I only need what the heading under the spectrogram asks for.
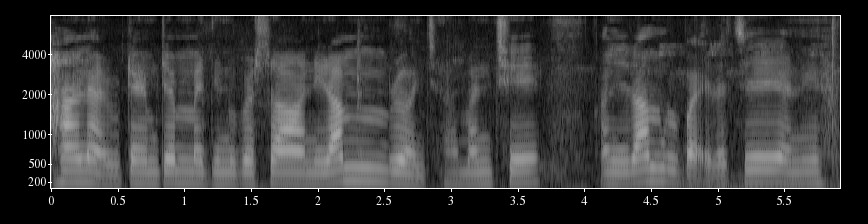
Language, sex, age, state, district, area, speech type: Nepali, female, 18-30, West Bengal, Alipurduar, urban, spontaneous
